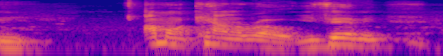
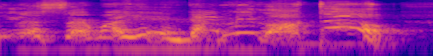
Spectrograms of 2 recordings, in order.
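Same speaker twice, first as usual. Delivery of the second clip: much higher, laughing through the accusation; laughing disbelief. Retold or imitated. To the girlfriend who snitched, high bitter laughing.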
